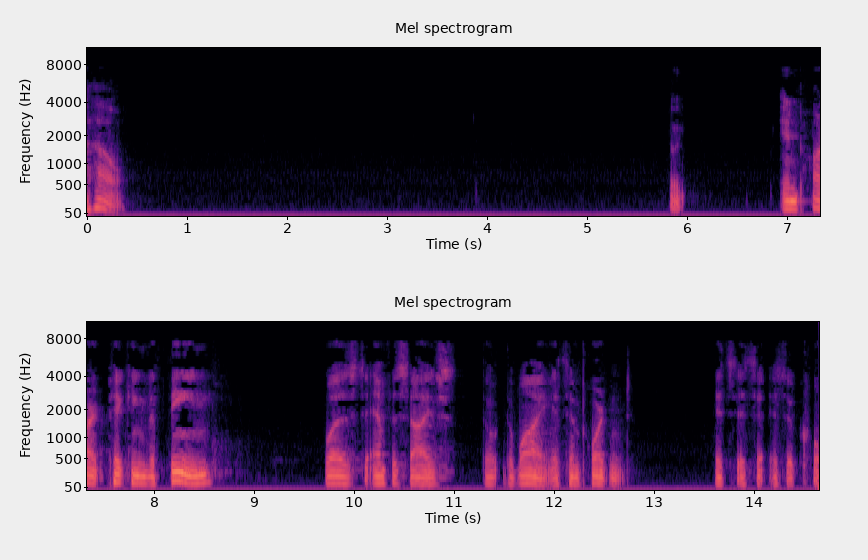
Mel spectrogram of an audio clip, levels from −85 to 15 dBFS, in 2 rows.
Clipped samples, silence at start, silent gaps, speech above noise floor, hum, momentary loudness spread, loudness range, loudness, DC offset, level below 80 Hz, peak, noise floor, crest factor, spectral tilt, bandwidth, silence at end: under 0.1%; 0 s; none; 44 dB; none; 13 LU; 18 LU; -26 LUFS; 0.3%; -52 dBFS; -8 dBFS; -69 dBFS; 22 dB; -8 dB/octave; 8 kHz; 0 s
